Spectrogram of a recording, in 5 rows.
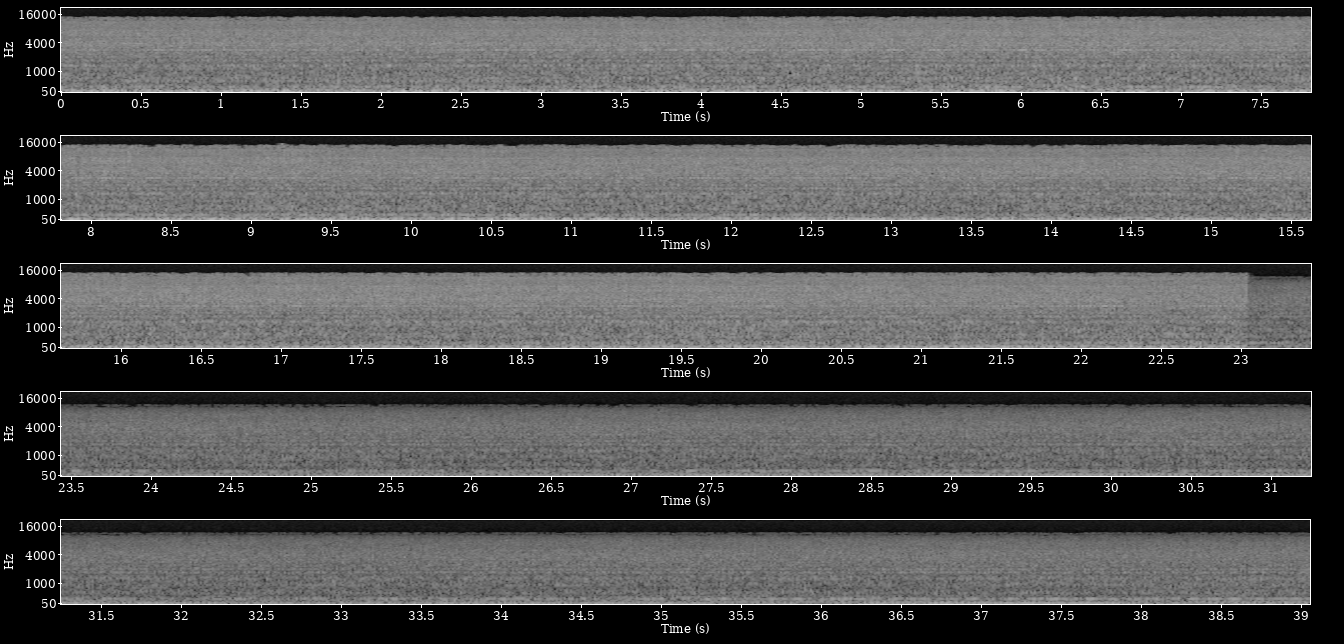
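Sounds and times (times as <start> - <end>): deep spaceship engine hum: 0.0 - 23.1.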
